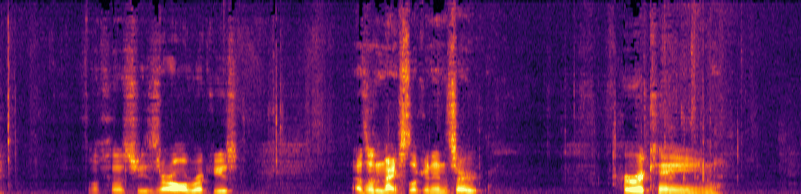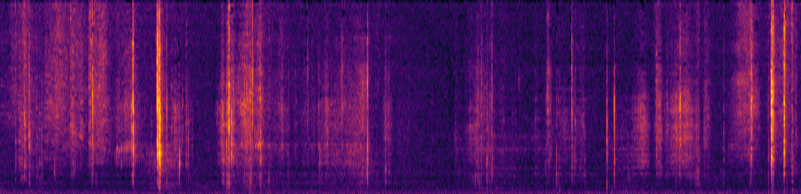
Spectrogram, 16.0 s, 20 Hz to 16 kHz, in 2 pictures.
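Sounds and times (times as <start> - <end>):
trading cards being shuffled: 8.1 - 16.0.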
